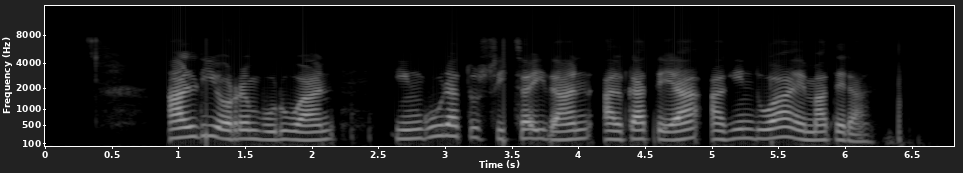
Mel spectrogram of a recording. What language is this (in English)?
Basque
